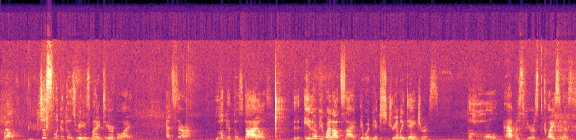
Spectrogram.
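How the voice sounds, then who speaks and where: An elderly, self-assured time-travelling gentleman played by a woman speaks in a testy, grandfatherly way. The phrasing is fussy and old-fashioned, as in a live radio drama, with faint noise in the room. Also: mid-range voice, big pitch swings, moderate pace, close to an everyday voice. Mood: knowing, authoritative. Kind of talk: live radio play performance.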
